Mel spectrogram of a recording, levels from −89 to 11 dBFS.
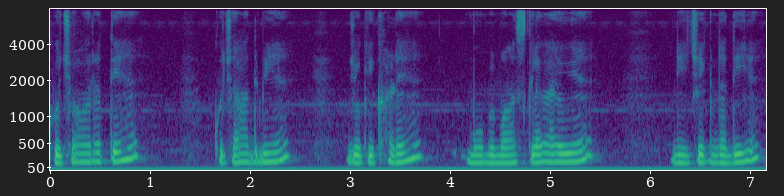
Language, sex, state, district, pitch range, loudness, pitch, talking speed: Hindi, male, West Bengal, Malda, 145-195 Hz, -25 LUFS, 155 Hz, 160 wpm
